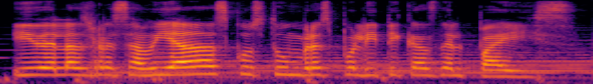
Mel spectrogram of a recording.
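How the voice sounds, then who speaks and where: A woman's voice: sits high, steady tone, normal speed, fairly bright tone, faint music behind. A woman with a Colombian accent hosting a podcast with scripted narration. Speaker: podcast host.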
